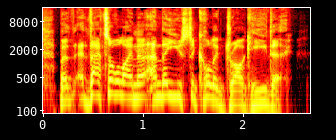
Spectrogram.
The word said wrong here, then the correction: Drogheda: Drogheda, believe it or not, the G is silent. I understand why you'd want to focus in on the G, but it's silent.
